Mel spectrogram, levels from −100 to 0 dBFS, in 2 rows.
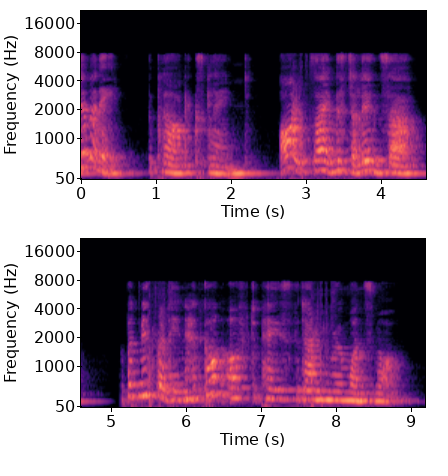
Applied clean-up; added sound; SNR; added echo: neural separator model SepFormer DNS4.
